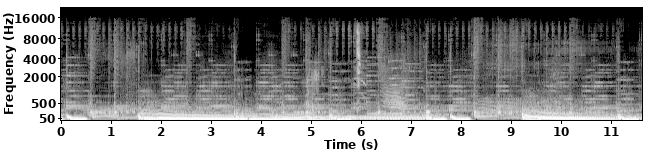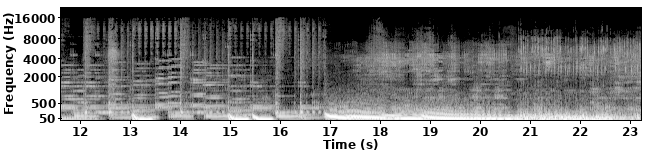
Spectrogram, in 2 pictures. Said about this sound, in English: Did this man chop and screw the …? Chop and screw the fucking whole thing. This, so it was just, I took some farts and then I put them over top.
